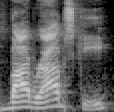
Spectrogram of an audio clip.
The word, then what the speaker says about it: Bobrovsky: And yes, that's how you correctly pronounce his name, is Bobrovsky, when he has games like this.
